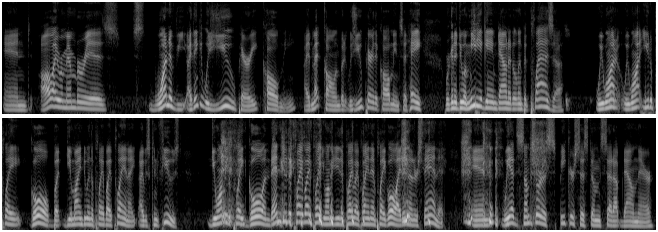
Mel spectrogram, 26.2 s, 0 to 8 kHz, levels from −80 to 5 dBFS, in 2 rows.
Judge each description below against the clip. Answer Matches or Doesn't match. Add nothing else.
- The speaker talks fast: Matches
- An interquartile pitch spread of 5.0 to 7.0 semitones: Matches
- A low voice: Doesn't match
